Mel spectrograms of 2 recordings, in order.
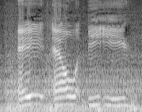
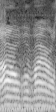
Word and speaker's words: Albemarle: Well, because it is spelled ALBEMARLE.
